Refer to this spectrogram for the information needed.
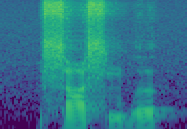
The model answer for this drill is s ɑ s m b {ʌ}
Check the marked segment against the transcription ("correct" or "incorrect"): correct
